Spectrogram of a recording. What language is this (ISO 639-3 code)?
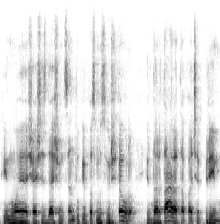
lit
